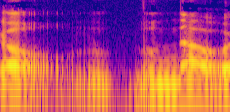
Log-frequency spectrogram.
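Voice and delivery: mildly stunned, halting reaction. Retold or imitated. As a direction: retell a dumbfounded, drawn-out response. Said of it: "like, stunned. He's like".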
